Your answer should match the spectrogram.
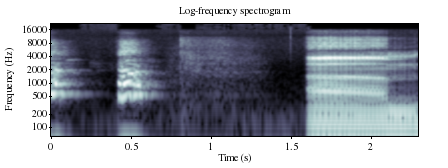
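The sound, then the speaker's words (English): A male dog barks in a few short, sharp bursts, then lets out a longer, drawn-out bark that sounds almost like a whine, loud and clear with no talking over it. “Well, he won't bark.”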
